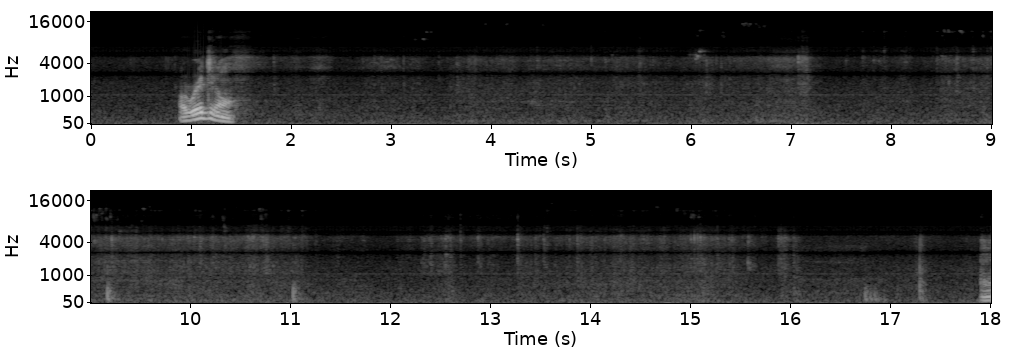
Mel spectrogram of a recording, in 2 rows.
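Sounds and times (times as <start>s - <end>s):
toy train cars rolling on track: 2.8s - 16.5s.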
